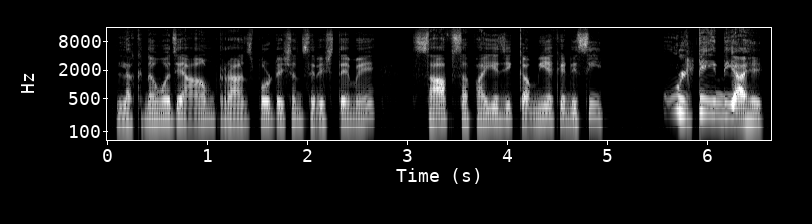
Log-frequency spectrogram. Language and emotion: Sindhi, disgusted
